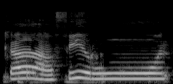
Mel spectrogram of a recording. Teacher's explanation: रा हमारा मोटा है और रून काफ़ी लंबा हो जाएगा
